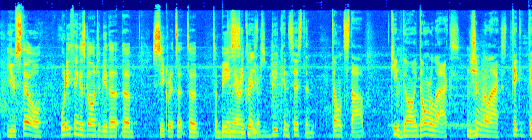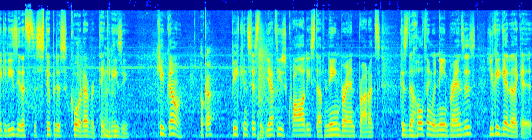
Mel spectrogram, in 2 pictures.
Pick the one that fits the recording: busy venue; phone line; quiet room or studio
busy venue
